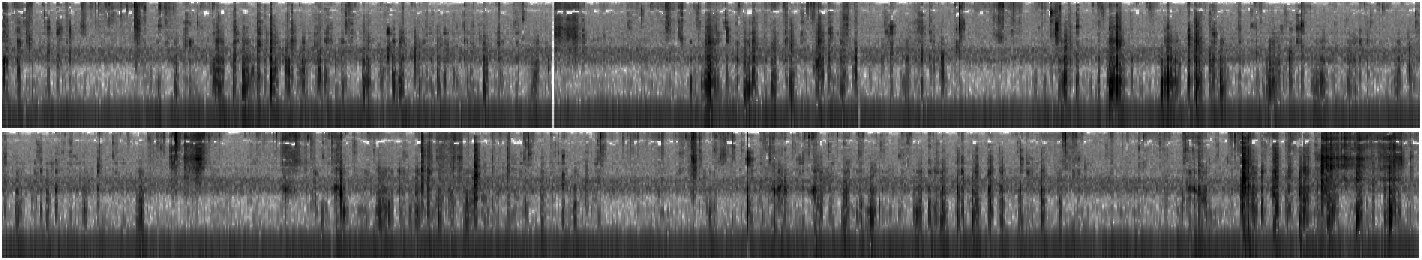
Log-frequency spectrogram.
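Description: Close-miked chewing of cream-coated nuts: irregular crisp crunches mixed with wet mouth sounds, with a dense run of louder crunches near the end as a fresh spoonful is bitten. A steady low hum runs underneath.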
